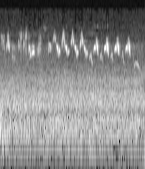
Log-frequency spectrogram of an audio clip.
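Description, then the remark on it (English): Rapid, bright bird chirps from a video game repeat in a quick, steady series over a soft background hum, with no one speaking; the tweets are clear but modest in volume. “I thought those were real-life birds. Those are in the video game birds.”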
